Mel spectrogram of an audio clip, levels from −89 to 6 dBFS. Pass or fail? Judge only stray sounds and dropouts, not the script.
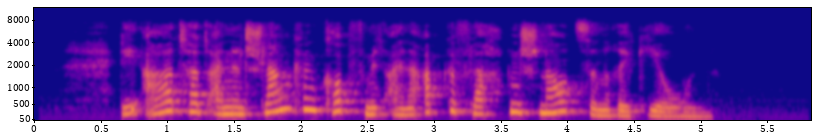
pass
